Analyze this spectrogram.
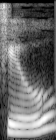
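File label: "fiu2", Cantonese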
